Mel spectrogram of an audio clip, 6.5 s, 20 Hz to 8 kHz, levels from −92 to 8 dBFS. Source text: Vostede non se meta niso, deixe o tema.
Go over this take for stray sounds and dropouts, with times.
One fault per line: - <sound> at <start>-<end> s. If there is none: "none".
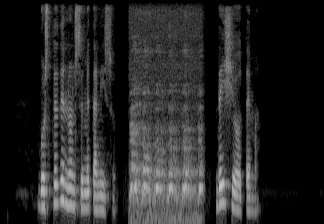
- bark at 2.6-4.1 s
